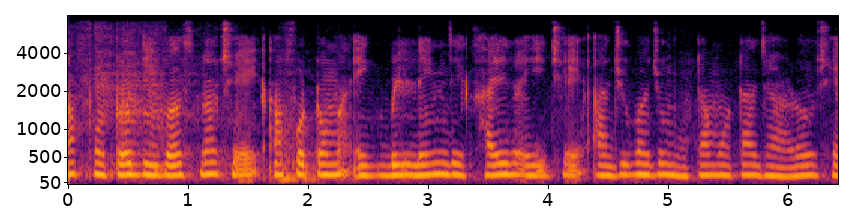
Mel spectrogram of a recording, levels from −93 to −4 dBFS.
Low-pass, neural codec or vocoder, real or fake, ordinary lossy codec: 7.2 kHz; codec, 16 kHz, 8 kbps, FreqCodec, smaller model; fake; none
